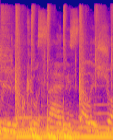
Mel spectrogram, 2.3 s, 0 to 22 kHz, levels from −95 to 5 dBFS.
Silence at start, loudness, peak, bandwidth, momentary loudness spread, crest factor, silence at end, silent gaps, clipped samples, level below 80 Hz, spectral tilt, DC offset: 0 s; -12 LUFS; 0 dBFS; over 20 kHz; 1 LU; 10 dB; 0 s; none; under 0.1%; -14 dBFS; -5 dB/octave; under 0.1%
